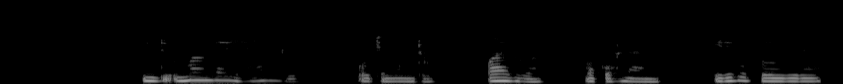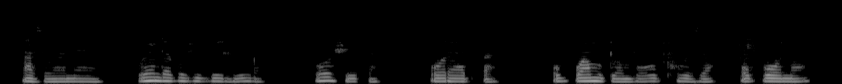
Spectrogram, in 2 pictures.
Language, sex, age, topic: Ndau, male, 36-49, health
